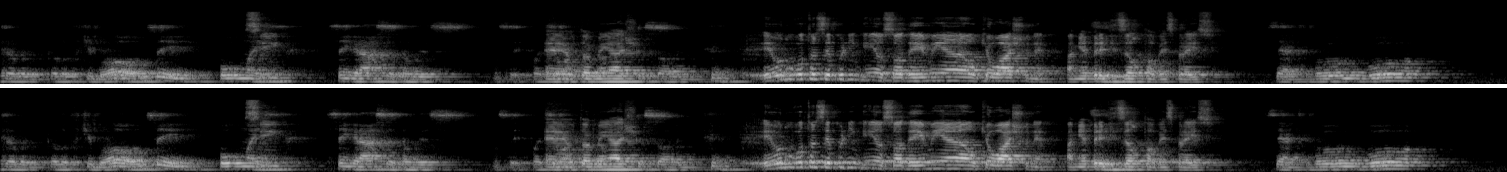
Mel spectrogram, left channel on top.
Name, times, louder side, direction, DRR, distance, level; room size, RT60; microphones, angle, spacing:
voice 1, 0.0-3.0 3.3-4.6 4.9-7.6 10.9-11.3 12.7-14.1, right 1 dB, 85° right, 0 dB, 2.6 m, -30 dB
voice 2, 5.4-6.3 7.5-12.1, right 1 dB, 25° right, 1 dB, 2.4 m, -26 dB
20.5 x 8.6 x 8.2 m, 0.95 s
head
